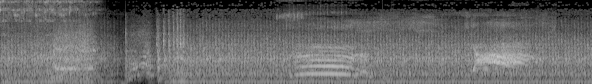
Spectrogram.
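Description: Small electric motor of a homemade toy tractor buzzing steadily as its wheels spin in wet sand. Over it come three short tones that rise and fall in pitch, about one, four and six seconds in.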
